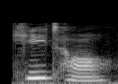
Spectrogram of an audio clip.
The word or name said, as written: ketol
